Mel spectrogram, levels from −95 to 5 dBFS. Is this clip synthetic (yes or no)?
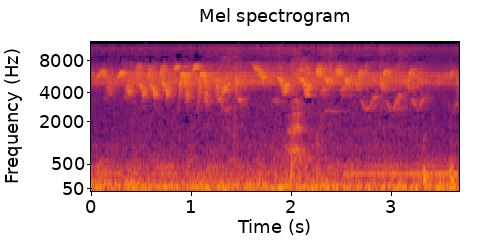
no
